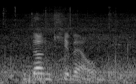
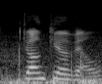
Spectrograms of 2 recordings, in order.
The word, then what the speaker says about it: dankjewel: The second one that should be good is dankjewel. Okay. Oh. Which means thank you. Oh, you have to say it one more time so I can pronounce it. Dank. Dank. Yeah. Yeah. Wel. Dankjewel.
